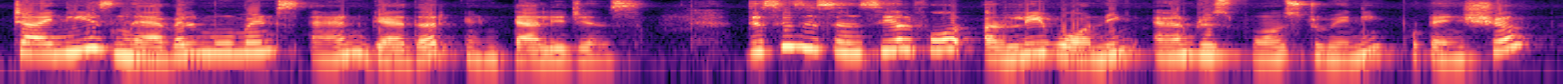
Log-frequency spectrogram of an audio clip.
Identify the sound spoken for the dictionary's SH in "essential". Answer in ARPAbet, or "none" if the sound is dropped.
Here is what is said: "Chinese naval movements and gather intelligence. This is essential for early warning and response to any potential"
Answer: S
